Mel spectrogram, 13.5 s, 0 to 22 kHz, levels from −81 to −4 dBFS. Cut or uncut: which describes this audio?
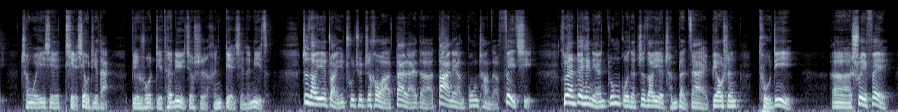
cut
